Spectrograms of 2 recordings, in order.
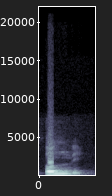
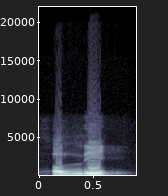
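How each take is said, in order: First: The final vowel is short. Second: The final vowel is drawn out long. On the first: The speaker calls it right. "Yang betul itu tanpa iya" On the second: The speaker calls it wrong. "terkadang ada orang menyebutnya salli"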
